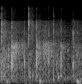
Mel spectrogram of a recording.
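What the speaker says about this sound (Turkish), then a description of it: "Hadi bak, alkışlarımızla alıyoruz." A theatre-festival audience applauds to welcome a speaker onto the stage, a dense patter of clapping filling the short moment at steady, moderate loudness.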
